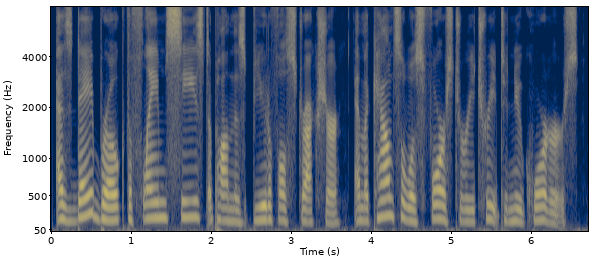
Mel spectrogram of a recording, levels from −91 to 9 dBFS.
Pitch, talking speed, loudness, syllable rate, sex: 175 Hz, 180 wpm, -22 LUFS, 5.0 syllables/s, female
